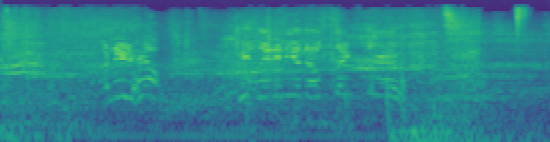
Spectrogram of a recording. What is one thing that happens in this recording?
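A man shouts urgently for help nearby.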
